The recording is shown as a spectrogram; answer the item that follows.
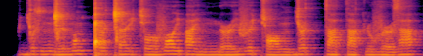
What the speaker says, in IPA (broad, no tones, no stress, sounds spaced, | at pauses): ɟ u z ŋ͡ǀ ʏ ŋ ɔ ŋ ǃ ə˞ ǀ œ i̯ c o v ɔ i̯ ʔ a i̯ nː ə˞ i̯ v ʏ c ɔ ŋ ɟ ə˞ tː a t̪ a k ɳ u v ə˞ z a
